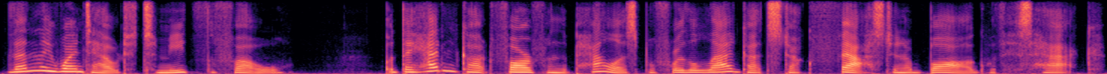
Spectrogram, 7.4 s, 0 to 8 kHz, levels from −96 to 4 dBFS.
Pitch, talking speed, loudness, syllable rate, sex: 230 Hz, 230 wpm, -19 LUFS, 4.8 syllables/s, female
